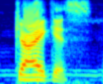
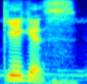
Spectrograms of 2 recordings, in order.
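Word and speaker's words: Giygas: the future all station gigus right gigas the universal Cosmic Destroyer yeah I will pronounce it gigus but uh Marcus LM Bloom the you know the little guy who translated this game translated pronounces it as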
